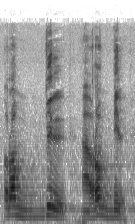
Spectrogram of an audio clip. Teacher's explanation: Ra tu tebal tau. Sebab ra tu baris atas. Jangan ra. Jangan ra.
